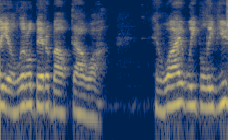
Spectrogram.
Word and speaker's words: Dahua: of their all-star program have you heard it Dow well probably not and guess what until recently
